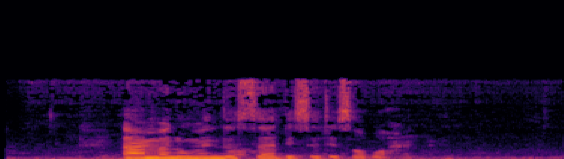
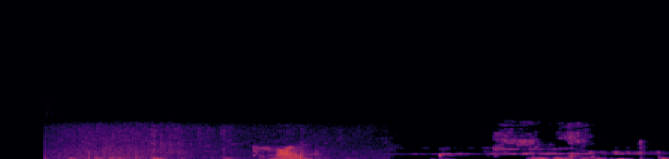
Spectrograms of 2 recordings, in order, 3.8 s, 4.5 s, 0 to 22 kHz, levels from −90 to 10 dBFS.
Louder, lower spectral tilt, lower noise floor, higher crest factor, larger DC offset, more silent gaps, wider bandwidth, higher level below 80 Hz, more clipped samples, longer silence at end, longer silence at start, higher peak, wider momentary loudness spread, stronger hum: first, -24 LUFS vs -45 LUFS; about the same, -5 dB/octave vs -4.5 dB/octave; second, -50 dBFS vs -69 dBFS; second, 16 dB vs 26 dB; neither; neither; first, 11.5 kHz vs 7.6 kHz; about the same, -56 dBFS vs -60 dBFS; neither; first, 0.75 s vs 0 s; first, 0.65 s vs 0.3 s; first, -10 dBFS vs -22 dBFS; second, 17 LU vs 21 LU; neither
